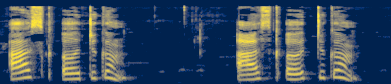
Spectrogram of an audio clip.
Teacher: Weak form of her is a.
